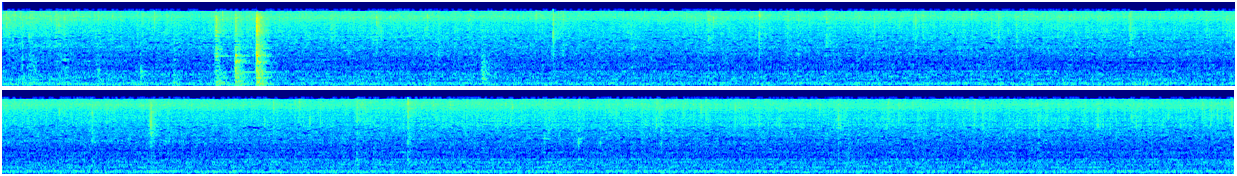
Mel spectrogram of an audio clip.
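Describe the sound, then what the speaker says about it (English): Fish bones and a fish head charring in a pot give a steady, loud sizzle and crackle throughout, with a brief sharp clatter near the start and no talking. "Let the fish bone and the fish head char a little bit."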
